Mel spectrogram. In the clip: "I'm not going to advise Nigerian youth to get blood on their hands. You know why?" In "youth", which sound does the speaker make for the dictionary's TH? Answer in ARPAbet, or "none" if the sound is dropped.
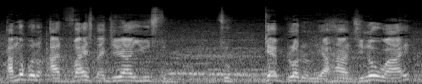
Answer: T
